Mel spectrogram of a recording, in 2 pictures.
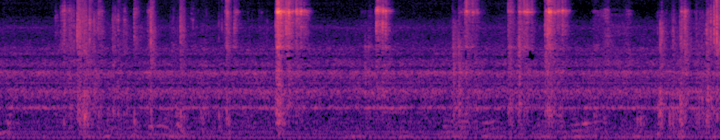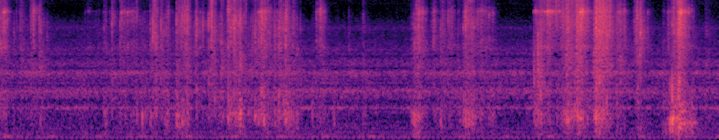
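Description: Small plastic BlueBrixx building bricks clicking and clattering as they are handled and picked through: irregular light clicks, coming thickest near the end.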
